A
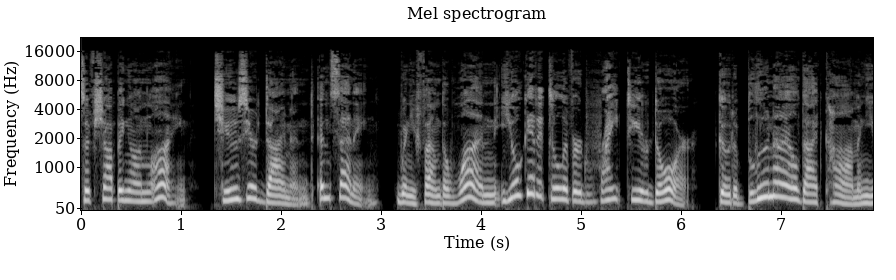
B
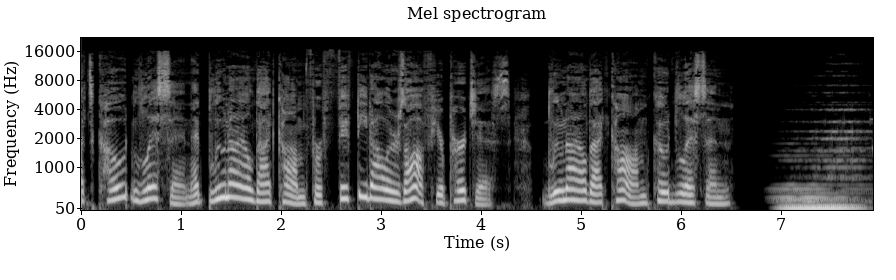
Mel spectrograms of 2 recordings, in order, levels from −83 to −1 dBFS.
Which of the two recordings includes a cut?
B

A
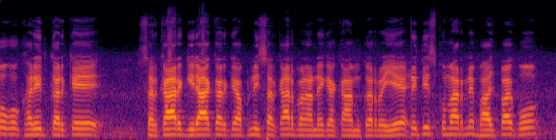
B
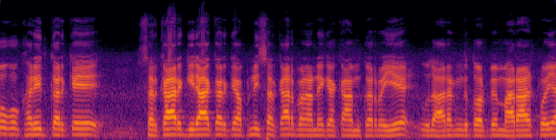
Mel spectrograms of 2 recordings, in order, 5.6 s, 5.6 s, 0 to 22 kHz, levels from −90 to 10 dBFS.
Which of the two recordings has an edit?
A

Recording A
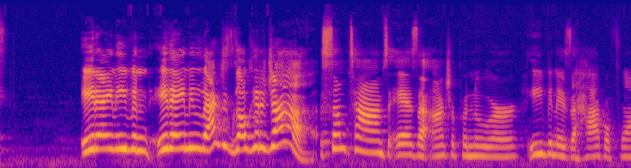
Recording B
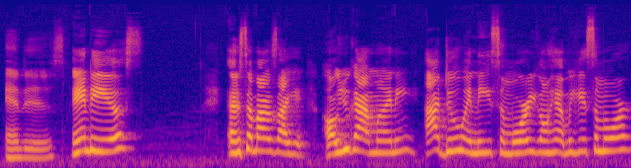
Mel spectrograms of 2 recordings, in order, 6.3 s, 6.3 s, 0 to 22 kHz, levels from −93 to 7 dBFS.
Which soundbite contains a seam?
A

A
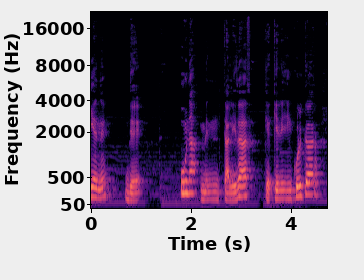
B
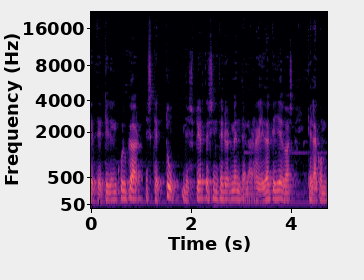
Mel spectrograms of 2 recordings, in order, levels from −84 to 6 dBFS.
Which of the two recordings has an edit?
B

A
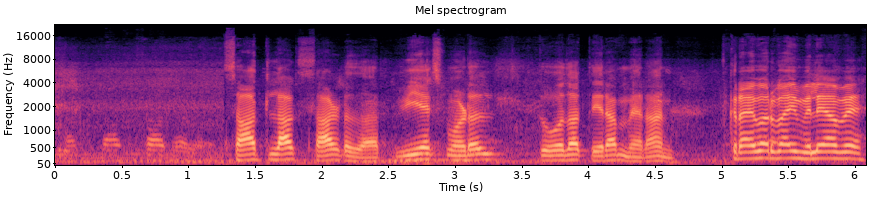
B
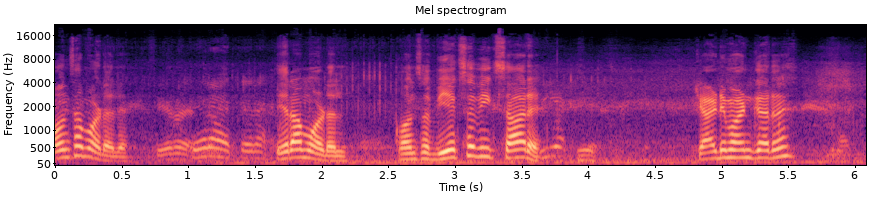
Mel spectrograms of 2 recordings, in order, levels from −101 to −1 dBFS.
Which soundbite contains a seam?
A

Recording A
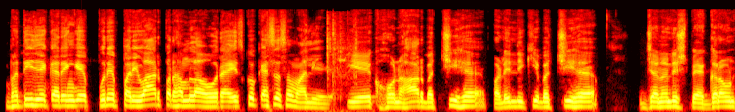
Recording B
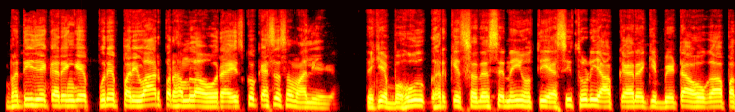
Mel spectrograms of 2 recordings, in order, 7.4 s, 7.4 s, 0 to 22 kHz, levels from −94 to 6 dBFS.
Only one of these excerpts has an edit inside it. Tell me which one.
A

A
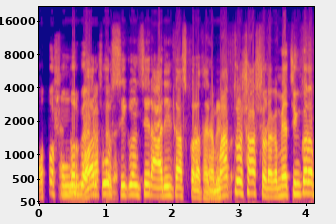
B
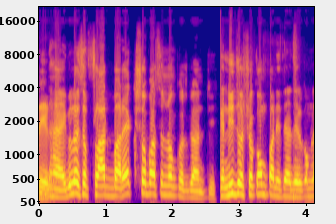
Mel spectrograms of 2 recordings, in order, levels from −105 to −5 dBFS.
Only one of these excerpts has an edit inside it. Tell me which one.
B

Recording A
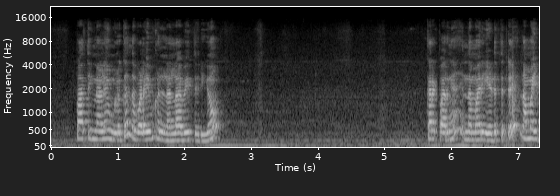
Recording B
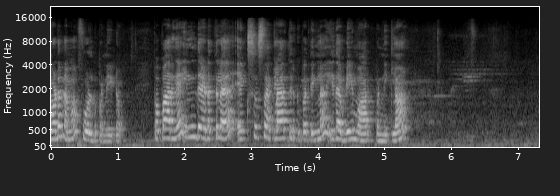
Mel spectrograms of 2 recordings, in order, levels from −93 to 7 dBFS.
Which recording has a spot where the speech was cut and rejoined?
A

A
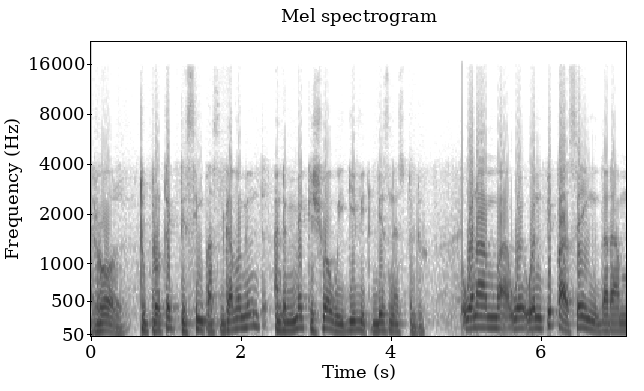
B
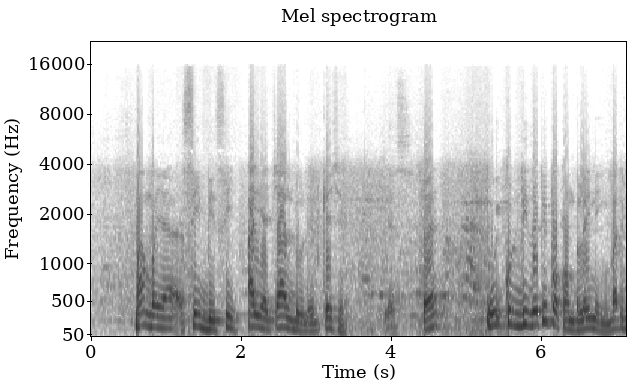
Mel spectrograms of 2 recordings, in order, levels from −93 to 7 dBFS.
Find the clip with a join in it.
A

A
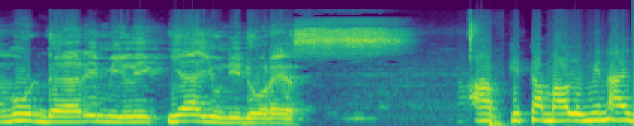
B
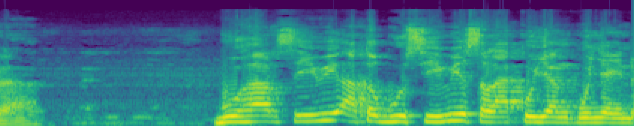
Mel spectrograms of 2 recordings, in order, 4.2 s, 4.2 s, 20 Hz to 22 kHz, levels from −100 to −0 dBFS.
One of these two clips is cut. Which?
A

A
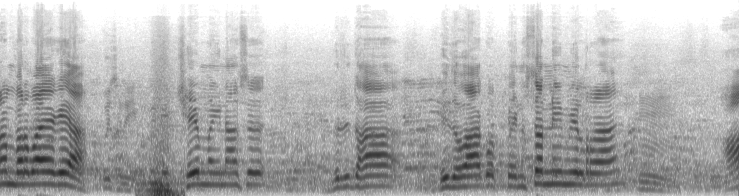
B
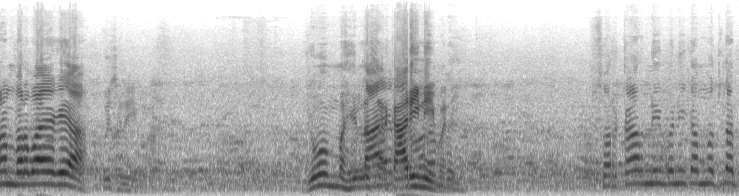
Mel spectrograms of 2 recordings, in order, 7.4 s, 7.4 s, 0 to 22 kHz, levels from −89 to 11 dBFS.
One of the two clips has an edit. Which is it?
A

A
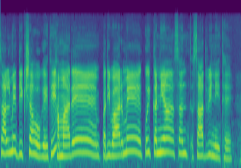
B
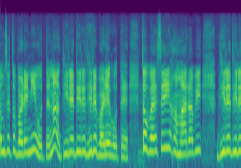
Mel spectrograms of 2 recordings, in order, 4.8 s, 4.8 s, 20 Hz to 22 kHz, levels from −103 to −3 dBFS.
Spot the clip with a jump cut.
A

